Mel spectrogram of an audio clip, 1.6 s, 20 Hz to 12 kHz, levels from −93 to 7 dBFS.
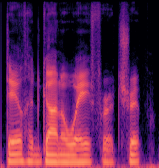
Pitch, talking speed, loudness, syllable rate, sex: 100 Hz, 265 wpm, -18 LUFS, 5.5 syllables/s, male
